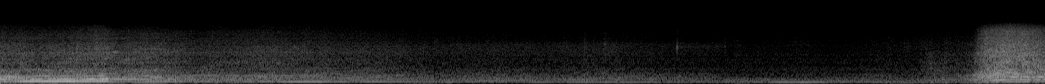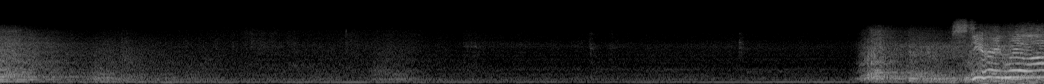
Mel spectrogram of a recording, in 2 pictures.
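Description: The Plain Crazy monster truck's engine revs in an indoor arena, with loud surges at the start, in the middle and at the end over a constant crowd and arena din, and an announcer talking.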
